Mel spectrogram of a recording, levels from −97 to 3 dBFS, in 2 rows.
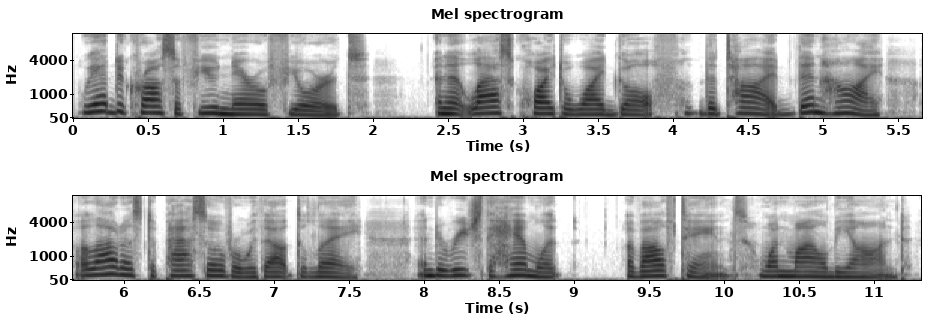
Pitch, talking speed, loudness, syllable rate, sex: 210 Hz, 190 wpm, -17 LUFS, 4.9 syllables/s, female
